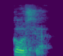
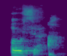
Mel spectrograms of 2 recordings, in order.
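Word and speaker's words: Xhosa: de África, y entonces la pronunciación correcta, más o menos correcta, porque yo no hago los cliques muy bien, pero la pronunciación de esta palabra, el nombre de este tribu es, otra vez, cosa, osa, osa, así.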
